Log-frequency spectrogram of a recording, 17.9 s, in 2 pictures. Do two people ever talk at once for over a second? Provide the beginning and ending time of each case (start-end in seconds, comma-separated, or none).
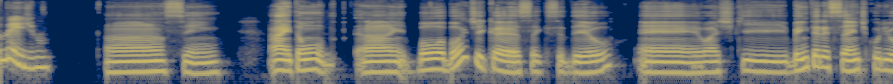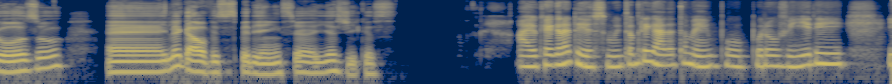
none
